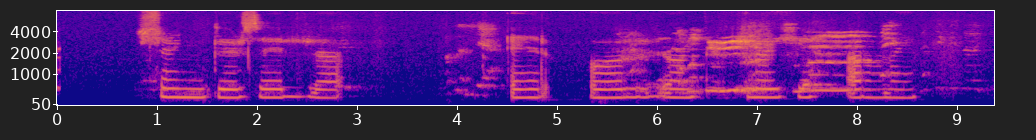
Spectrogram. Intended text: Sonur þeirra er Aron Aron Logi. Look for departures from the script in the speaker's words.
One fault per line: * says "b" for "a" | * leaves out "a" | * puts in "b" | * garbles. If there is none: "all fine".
* leaves out "Aron"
